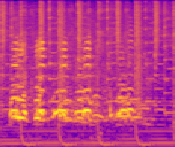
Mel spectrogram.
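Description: A swan calling in a rapid series of short, nasal honks, over background electronic music with a steady beat.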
